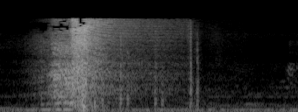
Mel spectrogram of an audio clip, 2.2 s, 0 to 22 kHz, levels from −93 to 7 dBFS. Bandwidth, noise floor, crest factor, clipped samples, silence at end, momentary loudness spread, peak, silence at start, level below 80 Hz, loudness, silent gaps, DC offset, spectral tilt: 11.5 kHz; -61 dBFS; 22 dB; under 0.1%; 1 s; 26 LU; -8 dBFS; 0.3 s; -62 dBFS; -23 LUFS; none; under 0.1%; 1 dB/octave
